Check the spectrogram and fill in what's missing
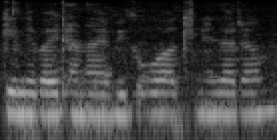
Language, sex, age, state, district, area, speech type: Bodo, female, 18-30, Assam, Chirang, rural, spontaneous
